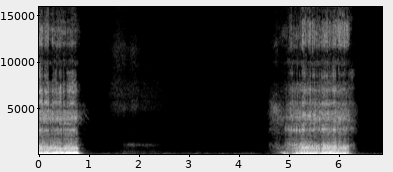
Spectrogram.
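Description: Two loud, deep, rattling snores separated by a quiet pause; ordinary heavy snoring during sleep.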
